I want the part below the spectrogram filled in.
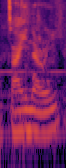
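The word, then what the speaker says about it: Tighnari: Ya podemos hablar abiertamente de los tres personajes de Sumeru, Tainari, le quitaron la H y al menos en inglés así se pronuncia Tainari, Kolei y Dori.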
